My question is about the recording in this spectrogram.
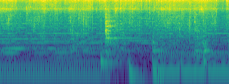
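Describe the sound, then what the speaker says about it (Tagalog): Garlic, onion and ginger sautéing in a pan for a Filipino coconut-milk tilapia dish, a steady close sizzle with stirring and a few clinks of the utensil against the pan. "Bayan lang muna natin magisa-gisa ang bawang, sibuyas, luya"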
